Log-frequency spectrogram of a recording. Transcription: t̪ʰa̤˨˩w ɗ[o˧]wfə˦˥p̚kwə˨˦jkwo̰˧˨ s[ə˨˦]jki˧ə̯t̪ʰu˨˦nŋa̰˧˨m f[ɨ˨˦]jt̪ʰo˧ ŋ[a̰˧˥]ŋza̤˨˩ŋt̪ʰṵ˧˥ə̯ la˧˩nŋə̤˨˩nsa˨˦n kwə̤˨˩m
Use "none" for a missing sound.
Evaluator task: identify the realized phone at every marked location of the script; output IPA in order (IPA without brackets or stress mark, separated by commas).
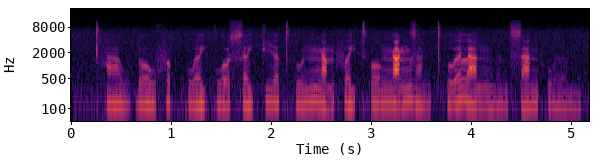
o˧, ə˧˩, ə˨˦, a̰˧˥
